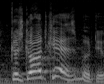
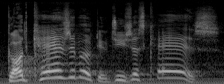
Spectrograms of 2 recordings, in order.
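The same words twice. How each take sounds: First: Said in the usual way. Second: Louder, drawn-out insistence; stressing God cares, slowed at the end; emphatic answer. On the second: Retold or imitated. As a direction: lean hard on it, then slow right down. Repeated answer, more emphatic.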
